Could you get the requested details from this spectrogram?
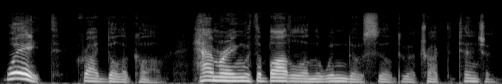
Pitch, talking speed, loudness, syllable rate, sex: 135 Hz, 165 wpm, -17 LUFS, 5.2 syllables/s, male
